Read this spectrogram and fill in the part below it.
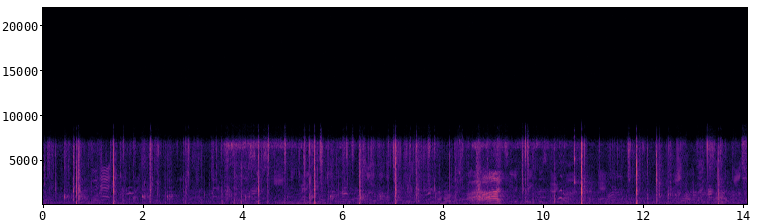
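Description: A basketball bounces on hard pavement.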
